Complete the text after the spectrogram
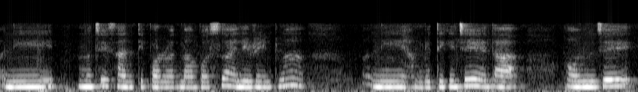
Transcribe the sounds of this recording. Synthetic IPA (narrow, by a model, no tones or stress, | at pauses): ʌ̰nimʌt͡sʌĩsant̪ipʌrʌd̪mabʌsũalireɳʈma | ʌniɦamrod̪ikʰit͡sʌj̃et̪aː | nũt͡sʌĩ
